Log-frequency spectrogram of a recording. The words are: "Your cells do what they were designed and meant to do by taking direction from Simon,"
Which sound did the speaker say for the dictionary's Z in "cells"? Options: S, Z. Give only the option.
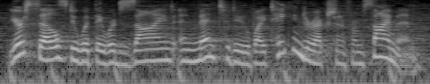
Z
